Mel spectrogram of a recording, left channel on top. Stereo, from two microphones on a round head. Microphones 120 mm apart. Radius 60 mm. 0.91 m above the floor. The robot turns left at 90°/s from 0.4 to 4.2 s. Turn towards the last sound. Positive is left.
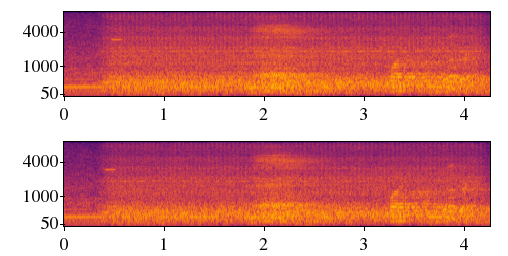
turn(degrees=-165)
